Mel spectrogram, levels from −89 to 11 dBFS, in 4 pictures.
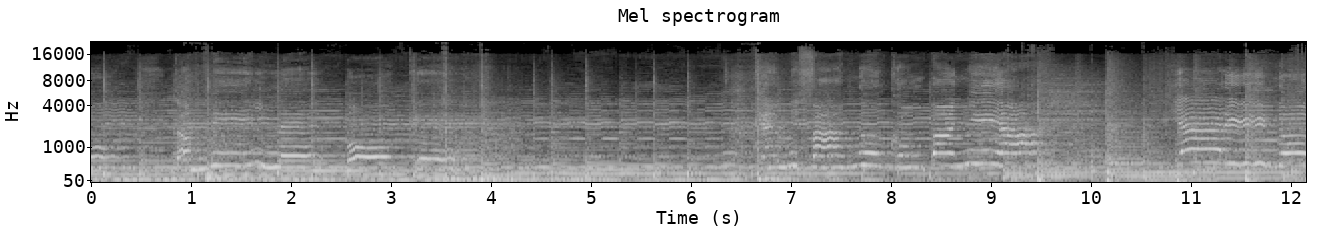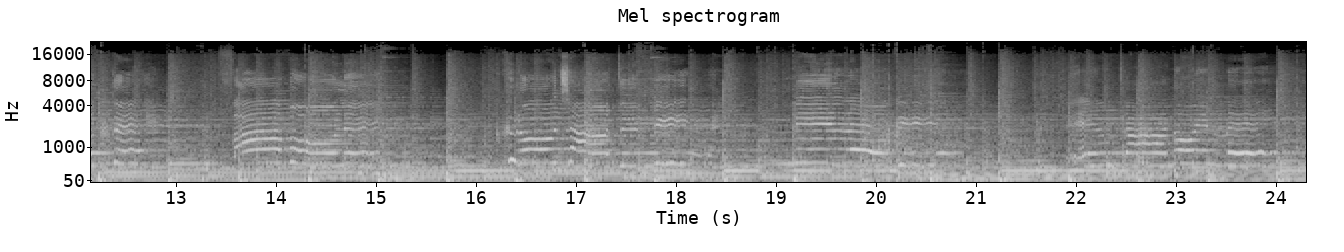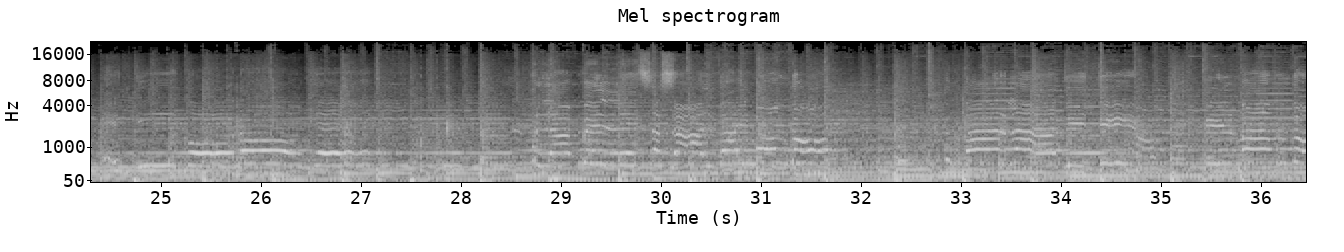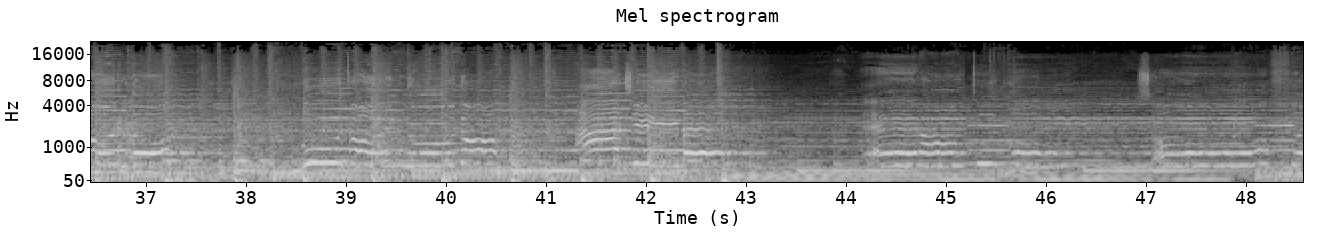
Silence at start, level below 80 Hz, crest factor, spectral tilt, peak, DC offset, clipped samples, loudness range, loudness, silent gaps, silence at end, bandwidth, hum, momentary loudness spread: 0 s; -24 dBFS; 12 dB; -5 dB/octave; 0 dBFS; under 0.1%; under 0.1%; 4 LU; -12 LUFS; none; 0 s; over 20 kHz; none; 6 LU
